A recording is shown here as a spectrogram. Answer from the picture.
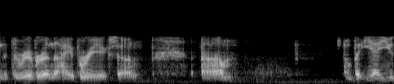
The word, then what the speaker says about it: hyporheic: Yeah, yeah, the hyporheic zone.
